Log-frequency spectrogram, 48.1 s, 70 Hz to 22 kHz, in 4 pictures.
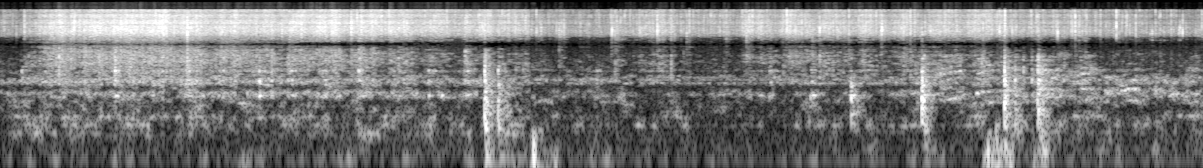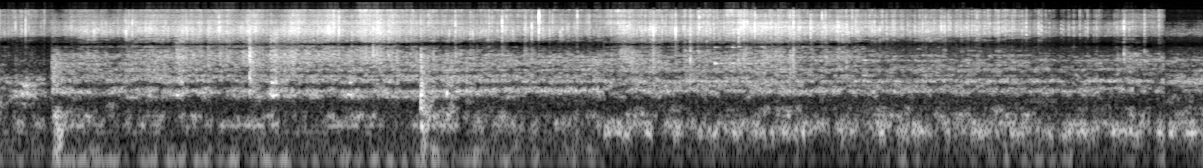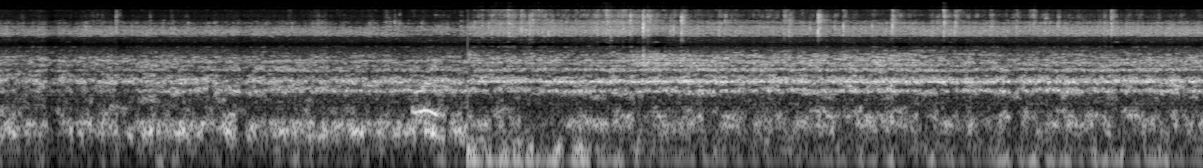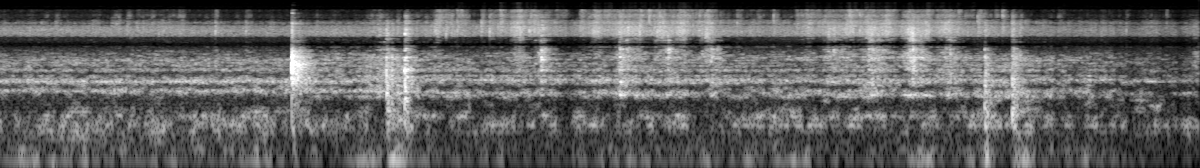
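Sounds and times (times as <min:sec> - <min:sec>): food sizzling in a pan: 0:00.0 - 0:23.8, 0:26.0 - 0:48.0
spatula knocking and scraping pan: 0:02.6 - 0:05.3, 0:44.4 - 0:46.4.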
